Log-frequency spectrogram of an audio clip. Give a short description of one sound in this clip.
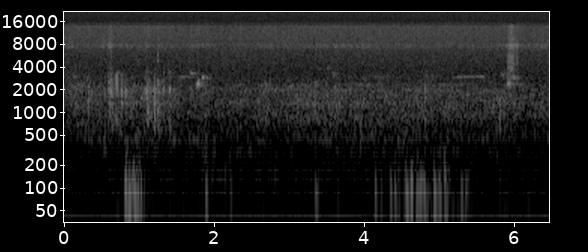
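A small animal snuffles and roots about in grass.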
